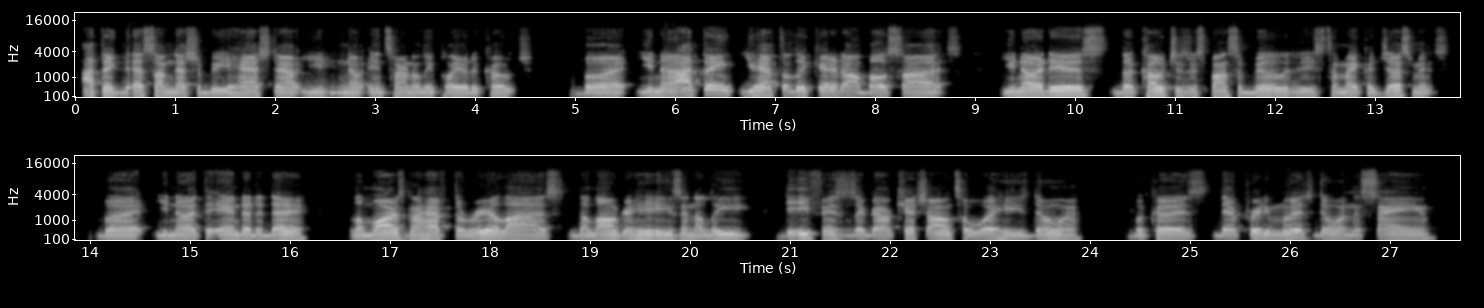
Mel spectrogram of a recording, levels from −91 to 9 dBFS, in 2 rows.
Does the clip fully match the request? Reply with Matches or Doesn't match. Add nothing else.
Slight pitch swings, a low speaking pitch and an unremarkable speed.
Matches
